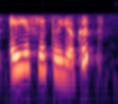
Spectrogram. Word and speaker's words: Eyjafjallajökull: So it's Eyjafjallajökull.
